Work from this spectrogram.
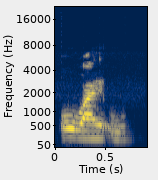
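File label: "O.Y.O", Nigerian Pidgin, female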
